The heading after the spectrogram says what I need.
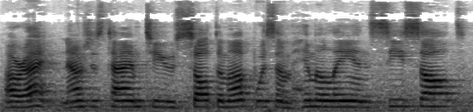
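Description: A man's voice: high-pitched, level tone, a little slow, background noise. A young man vlogging at home, chatting upbeat and directly to his viewers. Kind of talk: casual chat to camera. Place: home, indoors, living room and kitchen.

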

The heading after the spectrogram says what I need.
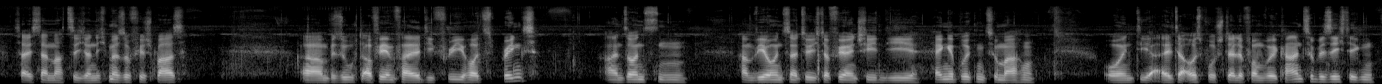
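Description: A young man with a lowish voice vlogs as he strolls through a rainforest park, holding the selfie camera at arm's length. He's relaxed and chatty, casually handing out travel tips, with a bit of noise in the background.

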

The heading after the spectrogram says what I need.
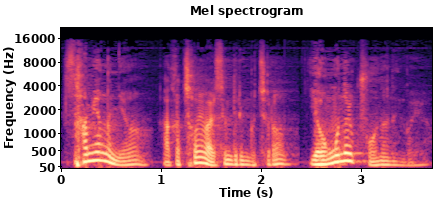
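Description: A male preacher delivering a sermon, acting out voices in dialogue and dropping to soft, quiet endings after raised lines. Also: medium pitch, quick pace, creaky. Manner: animated, acts out God and Moses in dialogue.

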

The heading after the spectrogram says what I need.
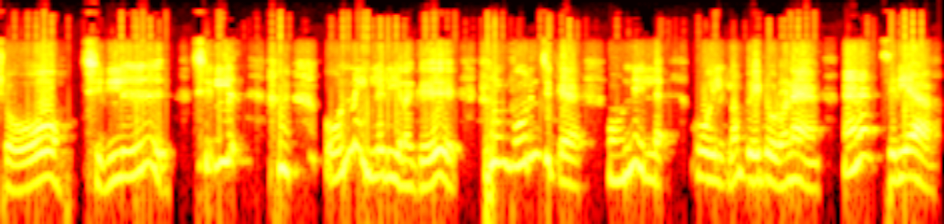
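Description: A man voicing a gentle young husband in a cartoon, comforting his crying wife. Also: high-pitched, very animated, moderate pace, low-quality recording. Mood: soothing. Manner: comforting, coaxing. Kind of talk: cartoon voice acting.

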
